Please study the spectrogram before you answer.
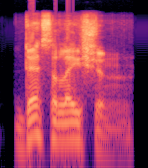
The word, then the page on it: desolation: British English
